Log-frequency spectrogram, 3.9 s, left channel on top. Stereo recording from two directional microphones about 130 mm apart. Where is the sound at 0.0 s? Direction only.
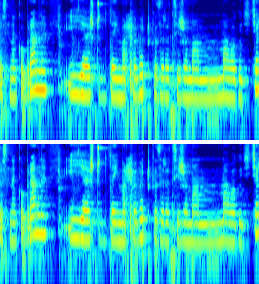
25° left (ahead or behind).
